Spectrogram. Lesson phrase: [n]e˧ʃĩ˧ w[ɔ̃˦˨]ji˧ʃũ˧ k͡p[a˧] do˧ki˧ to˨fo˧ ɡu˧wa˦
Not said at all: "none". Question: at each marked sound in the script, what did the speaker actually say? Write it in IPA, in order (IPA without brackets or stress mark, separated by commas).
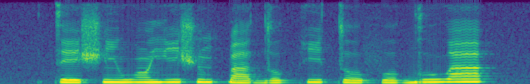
t, ɔ̃˧, a˨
